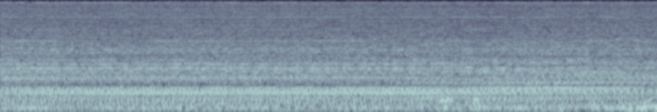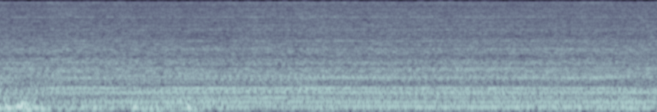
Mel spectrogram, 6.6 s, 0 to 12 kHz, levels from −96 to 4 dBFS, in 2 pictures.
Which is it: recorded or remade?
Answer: remade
